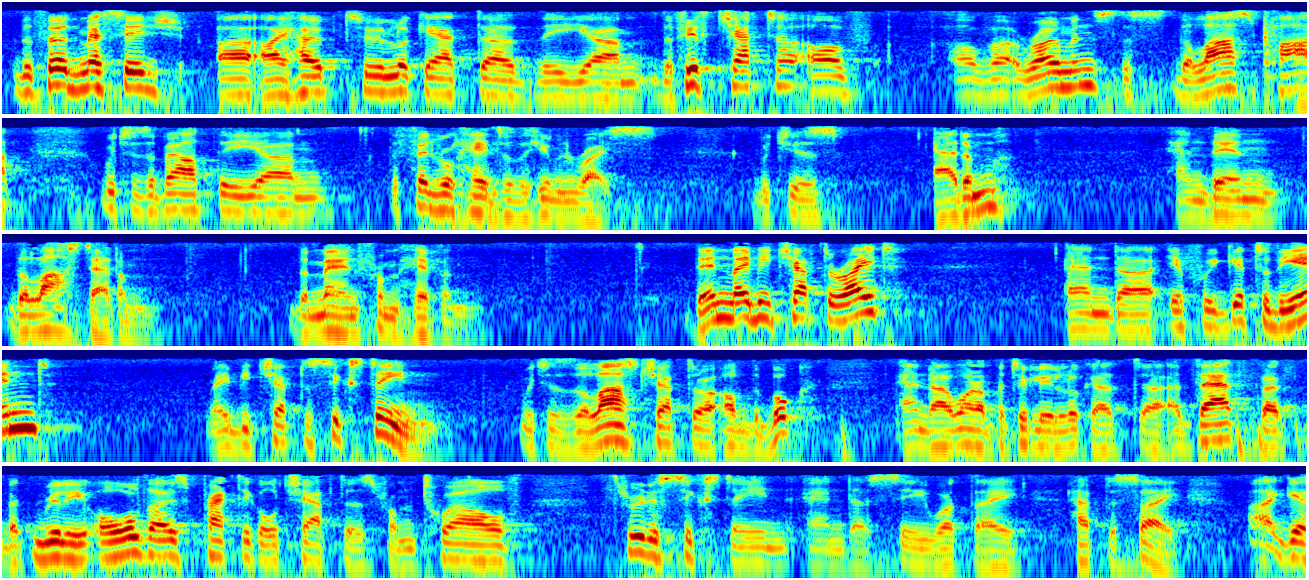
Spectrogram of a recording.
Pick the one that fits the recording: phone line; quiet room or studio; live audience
live audience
